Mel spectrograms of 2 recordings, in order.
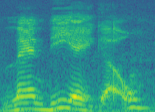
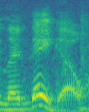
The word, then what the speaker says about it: Landago: was how I spelled it but I kept pronouncing it land Diego yeah like sort of like you know land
